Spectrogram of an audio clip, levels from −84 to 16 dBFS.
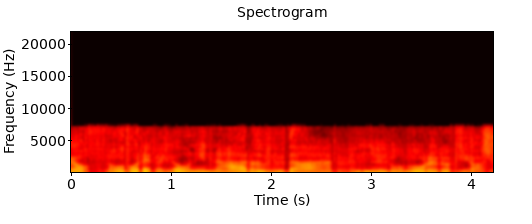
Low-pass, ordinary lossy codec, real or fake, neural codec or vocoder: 7.2 kHz; MP3, 48 kbps; fake; codec, 16 kHz, 0.5 kbps, X-Codec, WavLM features, trained on Multilingual LibriSpeech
